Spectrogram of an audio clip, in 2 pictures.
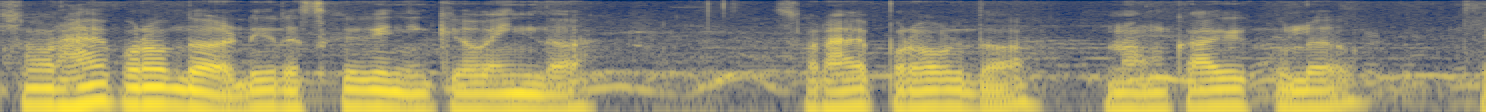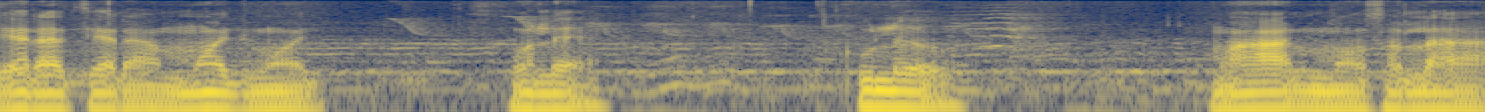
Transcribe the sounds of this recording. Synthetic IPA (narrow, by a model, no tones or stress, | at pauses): sɔɾɦajpɔɾɔb̚d̪ɔəɖiɾəskəɡɛɲikəwaiɲd̪ɔ | sɔɾɦajpɔɾɔbɾd̪ɔ̰ | nɔŋkaɡɛkuləwt͡ʃɛjaɾat͡ʃɛjaɾa̰mɔd͡ʒmɔ̰d͡ʒ | bɔlɛ | kuləw | maɾmɔ̰sɔla̰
